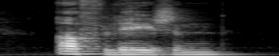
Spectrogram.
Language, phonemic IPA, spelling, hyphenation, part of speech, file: Dutch, /ˈɑfleːzə(n)/, aflezen, af‧le‧zen, verb, Nl-aflezen.ogg
- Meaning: to read off, to read from a measurement device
